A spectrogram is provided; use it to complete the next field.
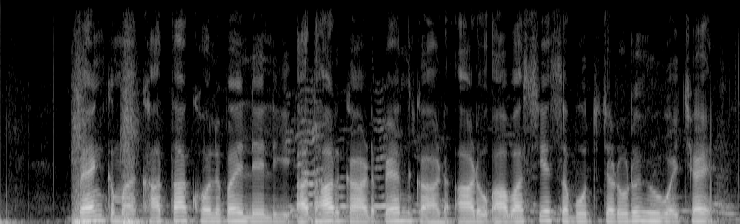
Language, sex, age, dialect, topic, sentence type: Maithili, male, 18-24, Angika, banking, statement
